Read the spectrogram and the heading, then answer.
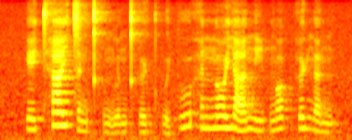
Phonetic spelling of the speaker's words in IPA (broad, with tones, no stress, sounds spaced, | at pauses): e˧ j t̪ʰ aː˥ j t͡s ɐ˨ ŋ kʰ ʊ˨˩ ŋ l ʊ˨ ŋ kʰ ɵ˨ ɥ kʷʰ ɐ˨˩ j p uː˥ h ɐ˥ n n̪ ɔː˥ j aː˨˥ n̪ iː˧ p̚ ŋ ɔː˥ k̚ h ɵ˥ ɥ ŋ ɐ˧ ŋ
